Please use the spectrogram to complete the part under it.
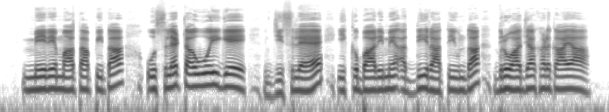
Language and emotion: Dogri, surprised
